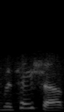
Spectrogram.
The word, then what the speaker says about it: Matasha: You said it, Matasha. That's my maiden name. That's beautiful. Is it um, Italian? Yes, it is Italian.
